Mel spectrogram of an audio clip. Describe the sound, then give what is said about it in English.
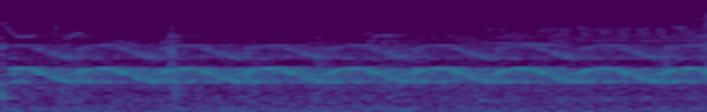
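An electronic alarm wails continuously, its pitch sweeping up and down in a steady, repeating cycle, loud with no voices, swelling slightly at the end. “Damn alarm.”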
